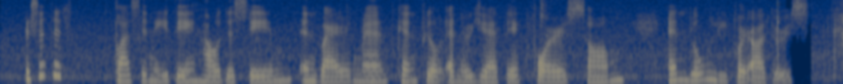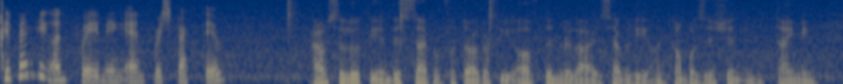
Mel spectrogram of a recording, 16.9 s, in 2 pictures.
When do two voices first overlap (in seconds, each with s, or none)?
none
